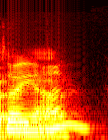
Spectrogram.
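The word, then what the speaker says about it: Doillon: Did I say her name right? I think that's how you say it, right? – So, Doyon? Yeah.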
